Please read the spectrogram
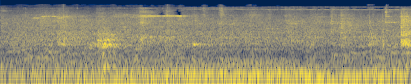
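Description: Steady low rumble of street traffic, with passing vehicle engines, mixed with faint background voices.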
